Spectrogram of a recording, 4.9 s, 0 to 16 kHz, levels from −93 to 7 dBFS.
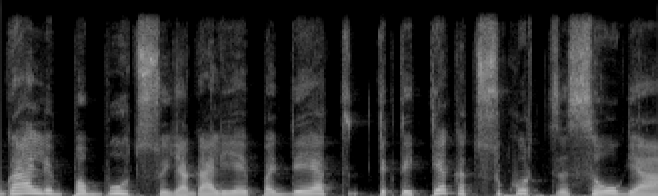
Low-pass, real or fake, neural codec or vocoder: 14.4 kHz; real; none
